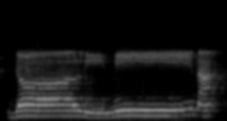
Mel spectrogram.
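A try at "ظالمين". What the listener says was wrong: Zoknya kurang rapuh. Zok. Zalimin. Zok.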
